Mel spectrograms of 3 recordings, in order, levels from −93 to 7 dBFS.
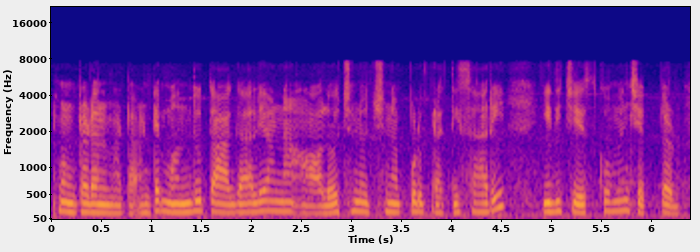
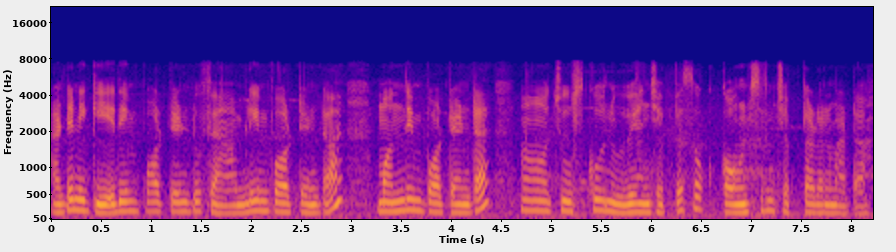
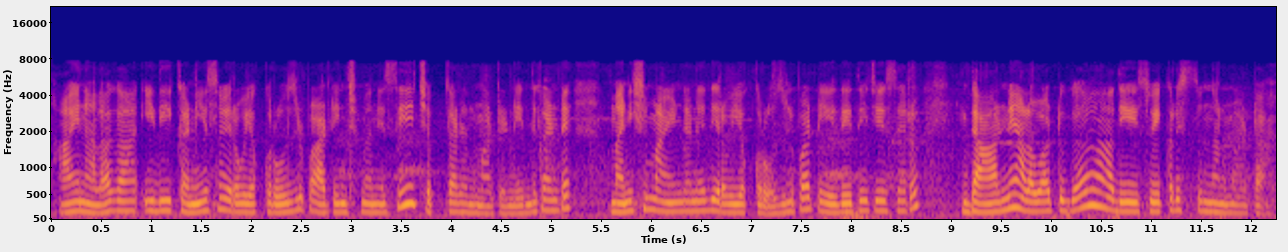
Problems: none marked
